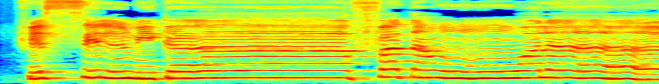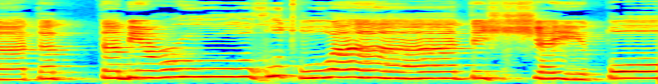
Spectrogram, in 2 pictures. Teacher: یا ساکن سے پہلے زبر یا لین, بغیر کھینچے بغیر جھٹکا دیے پڑھیں گے یعنی جلدی سے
